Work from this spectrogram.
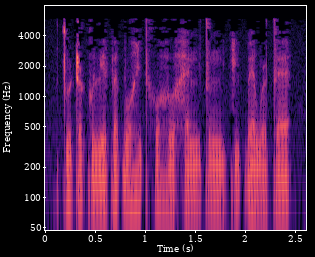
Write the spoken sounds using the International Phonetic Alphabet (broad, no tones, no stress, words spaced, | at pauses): tʷiʈə˞kʊ lʲɛpɛ ɓoɦit̪ʰo ɦʊ hɛŋitʊ ŋiki ɓɛwə˞ tɛ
